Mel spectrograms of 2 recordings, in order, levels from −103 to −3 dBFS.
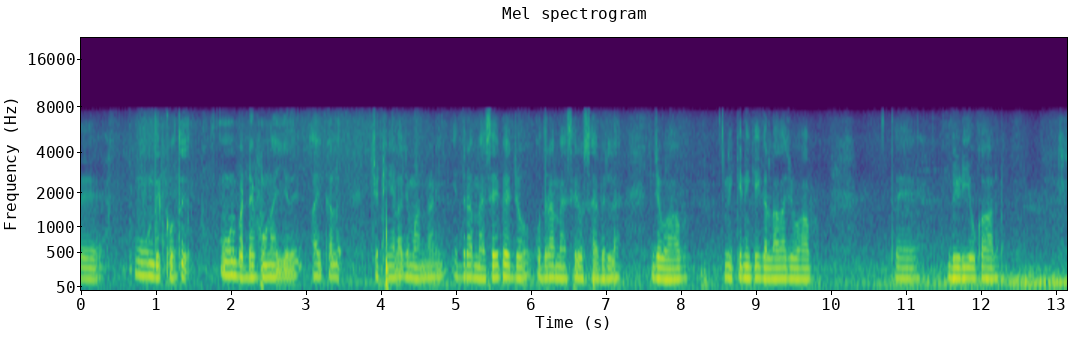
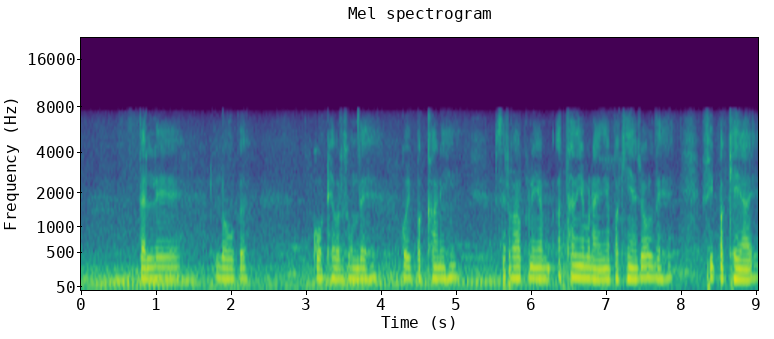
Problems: none marked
